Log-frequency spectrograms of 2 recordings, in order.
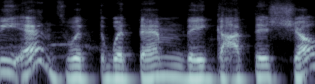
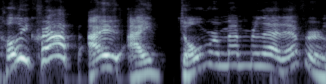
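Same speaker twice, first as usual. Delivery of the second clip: retold amazement; 8 semitones higher than usual. Viewer recalling the forgotten sequel teaser, amazed. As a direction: exclaim it in mock shock. Retelling surprise at the ending.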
